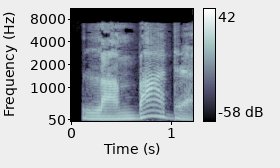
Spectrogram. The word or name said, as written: lambada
